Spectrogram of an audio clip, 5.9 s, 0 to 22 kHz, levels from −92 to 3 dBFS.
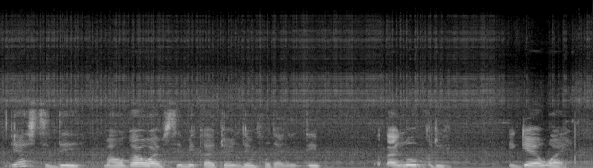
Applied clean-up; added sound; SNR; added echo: none; Engine starting; 18 dB; none.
